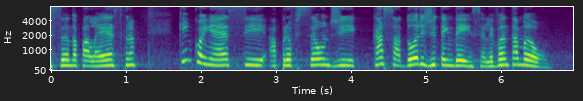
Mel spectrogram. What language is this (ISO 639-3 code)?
por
